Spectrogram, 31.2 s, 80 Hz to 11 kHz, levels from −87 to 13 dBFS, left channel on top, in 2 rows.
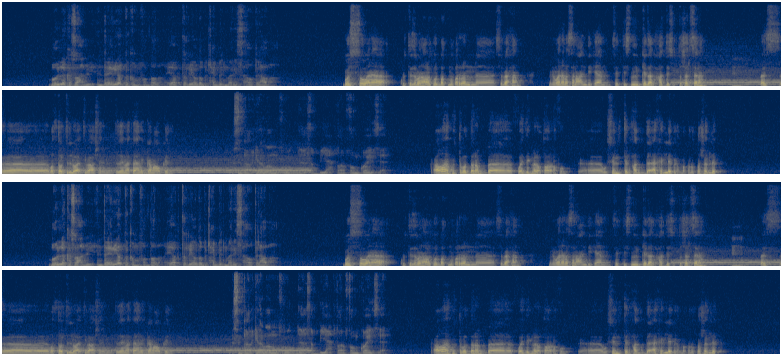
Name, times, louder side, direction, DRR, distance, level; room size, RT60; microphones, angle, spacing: voice 1, 0.9-5.5 14.6-14.9 20.2-23.3, right 1 dB, 70° right, 2 dB, 3.6 m, -37 dB
voice 2, 6.8-7.7 8.1-10.4 10.9-14.1 15.2-19.0 24.2-26.9 27.1-29.8, left 3 dB, 40° left, 7 dB, 0.9 m, -22 dB
sound 1, 13.4-21.7, equal, 90° left, 2.9 m, -33 dB
20.5 x 9.0 x 5.3 m, 0.41 s
head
